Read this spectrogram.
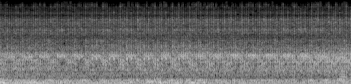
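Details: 2006 Ford F-250, factory exhaust (not straight-piped) with aftermarket intake and new battery, at idle: steady even idle, smooth low rumble, no knocks or ticks; engine sounds healthy, nothing wrong noticed under the hood.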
